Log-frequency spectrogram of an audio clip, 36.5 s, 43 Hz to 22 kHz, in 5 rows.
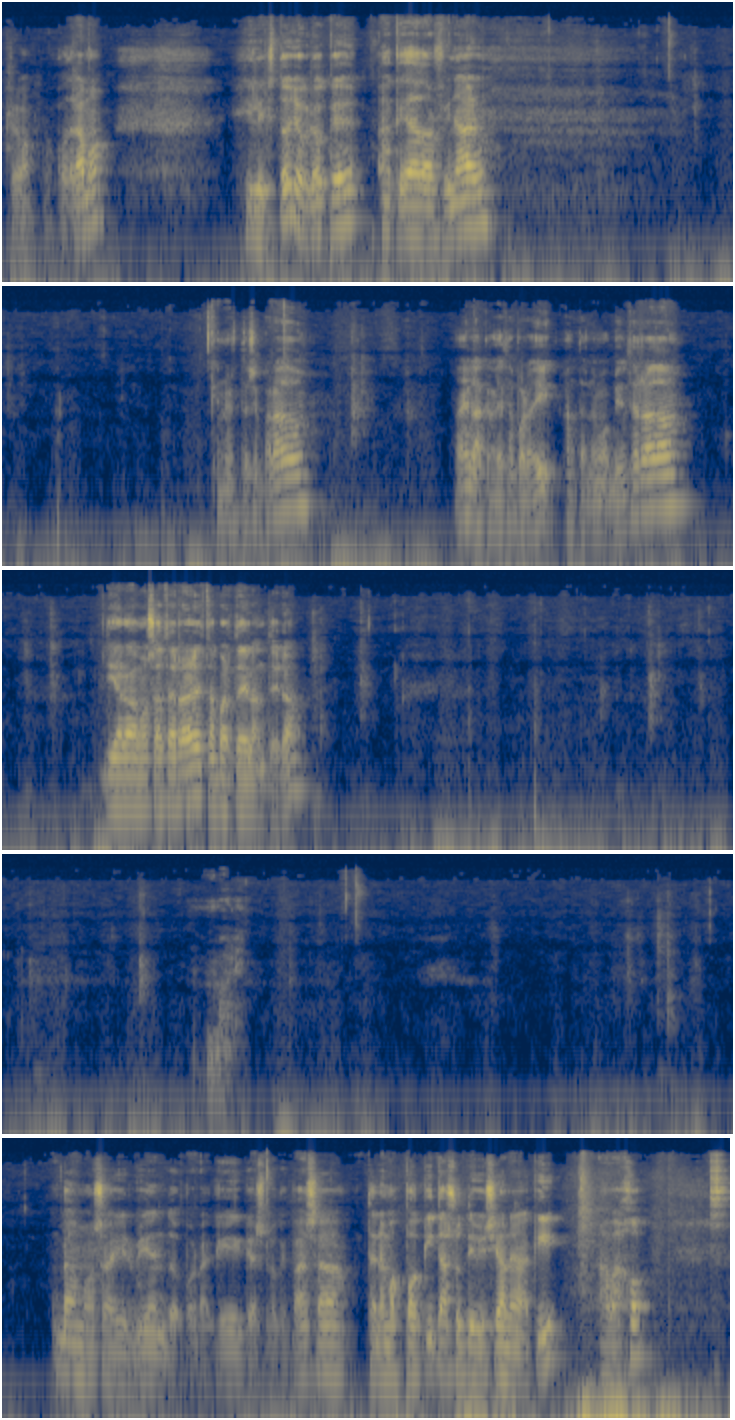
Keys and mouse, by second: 2.5 Tab, 3.3-5.5 shift+drag, 5.5 middle click, 5.8 Tab, 6.4 right click, 6.7-8.3 middle drag, 7.4 g, 8.0 click, 8.3 right click, 8.5 middle click, 8.5 g, 9.0 click, 9.3 right click, 9.4-19.3 middle drag, 9.4 g, 10.0 click, 17.7 \, 19.3-20.5 drag, 20.5-25.1 middle drag, 25.1 right click, 25.5-29.0 middle drag, 28.5 1, 29.0 right click, 29.5 right click, 29.9-31.1 middle drag, 31.1 right click, 31.6 right drag, 31.9-36.5 shift+middle drag.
